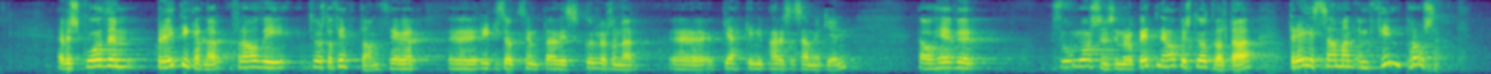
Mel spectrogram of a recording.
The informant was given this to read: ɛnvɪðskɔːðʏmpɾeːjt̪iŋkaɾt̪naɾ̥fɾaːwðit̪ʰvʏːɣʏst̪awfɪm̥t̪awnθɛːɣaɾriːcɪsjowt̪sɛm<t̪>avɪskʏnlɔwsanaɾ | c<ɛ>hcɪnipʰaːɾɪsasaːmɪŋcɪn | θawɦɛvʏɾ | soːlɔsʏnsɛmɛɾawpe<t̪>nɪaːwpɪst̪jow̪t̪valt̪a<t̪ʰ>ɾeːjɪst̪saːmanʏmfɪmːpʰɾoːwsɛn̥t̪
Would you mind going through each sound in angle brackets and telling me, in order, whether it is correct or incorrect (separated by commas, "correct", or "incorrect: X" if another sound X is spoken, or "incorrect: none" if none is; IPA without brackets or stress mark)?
correct, correct, correct, incorrect: t̪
